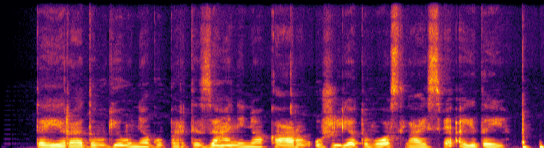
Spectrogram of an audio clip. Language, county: Lithuanian, Klaipėda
